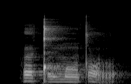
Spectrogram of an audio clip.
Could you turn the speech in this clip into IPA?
ɐǃɵ mɔ̃tɔr

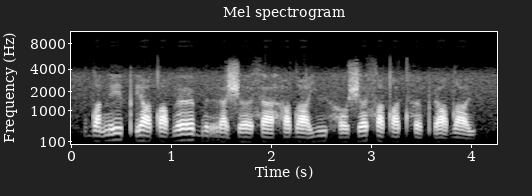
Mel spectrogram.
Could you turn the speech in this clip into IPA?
dˤɨne pʼeːtˤabœː bəraʃɐːsa hudˤe jʉ hɔʃɐ sɨtˤʉtʰɐpʼœ dˤʉ

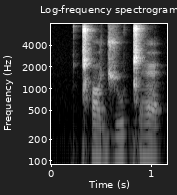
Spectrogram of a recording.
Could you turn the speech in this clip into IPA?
ǁʰɒd͡ʒuɡ͡ǁæ

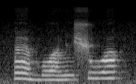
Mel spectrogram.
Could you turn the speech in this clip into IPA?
ɛ moɐ̯li ʃuɐ̯

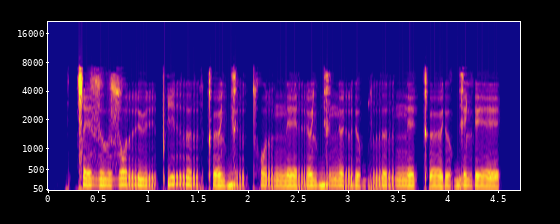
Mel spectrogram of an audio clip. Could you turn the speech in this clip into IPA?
ǀezɯ zoryrpʼi rɯrkʼølʲɡʲɯrtʰor nerølʲ ɡʲɯnørɾʲob rɯrne kʼø ɾʲoɡelʲɾe

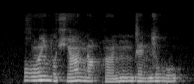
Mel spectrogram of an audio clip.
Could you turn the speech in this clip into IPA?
ʁʷĩʎɔ çãŋa qẽŋũŋɡɛ nzu

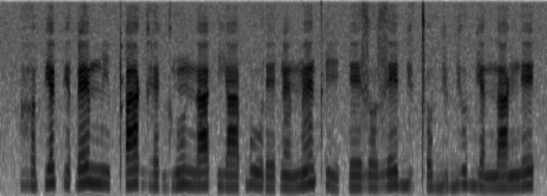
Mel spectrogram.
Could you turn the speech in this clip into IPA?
ɦʌpʲapʲʌ ɗɛ mi pʼaɡʱɛ ɡʱũna | jaɓuɾe ɗɛ̃mɛ̃tʼi | ezo zebʲɯ tʼobʲʌbʲubʲa na ŋe

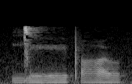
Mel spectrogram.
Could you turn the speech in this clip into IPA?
ŋ͡ǀeːpʼɑo̯

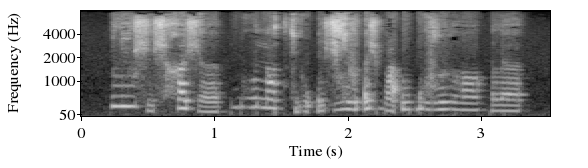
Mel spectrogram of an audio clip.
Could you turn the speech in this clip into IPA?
li˥lʃe˩ʃ χɐ˦ʃɐ˩ | bʱu˥nɔ˦ t͡sʼi˩wʔe˨ʃ ʑe˦vʔɐ˥ʃbɑ˨ʔu˦ ɓu˦vlu˥lɦɔ˥ | lɐ˨

